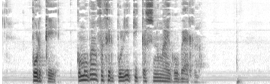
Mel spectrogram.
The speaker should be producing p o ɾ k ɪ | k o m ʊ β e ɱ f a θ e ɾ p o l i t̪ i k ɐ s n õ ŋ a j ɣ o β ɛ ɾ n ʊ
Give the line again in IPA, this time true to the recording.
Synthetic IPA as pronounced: p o ɾ k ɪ | k o m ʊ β a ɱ f a θ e ɾ p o l i t̪ i k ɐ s n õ ŋ a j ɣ o β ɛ ɾ n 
